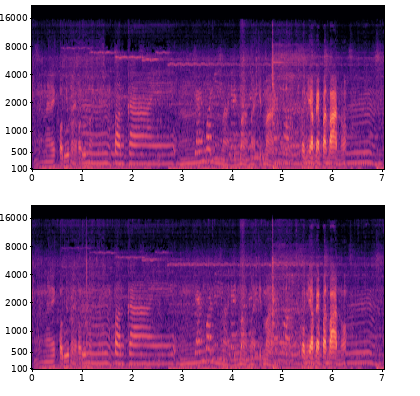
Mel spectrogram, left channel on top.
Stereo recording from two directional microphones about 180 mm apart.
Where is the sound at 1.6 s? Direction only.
25° right (ahead or behind).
